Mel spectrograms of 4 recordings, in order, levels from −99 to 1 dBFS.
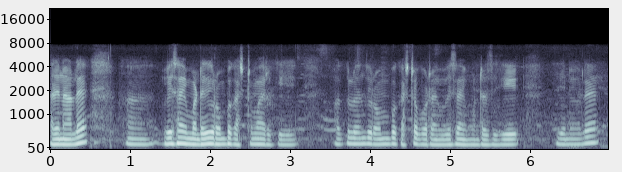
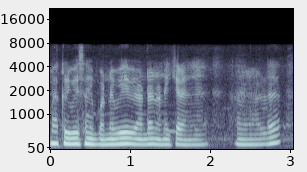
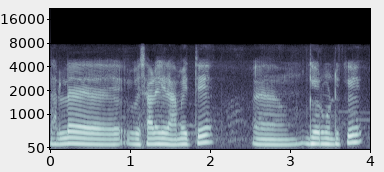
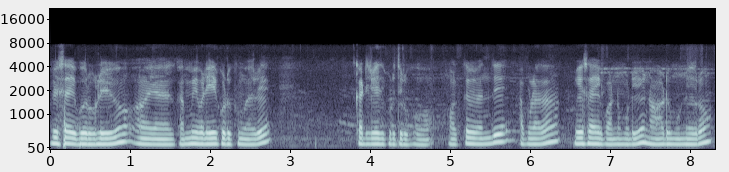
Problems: continuous background conversations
